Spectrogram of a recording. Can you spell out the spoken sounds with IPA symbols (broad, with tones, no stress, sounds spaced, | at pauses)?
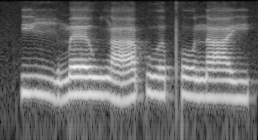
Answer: j iː˧˩ m ɛː˧ w ŋ aː˩˧ p u˧ ə̯ pʰ o˧ n a˧ j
